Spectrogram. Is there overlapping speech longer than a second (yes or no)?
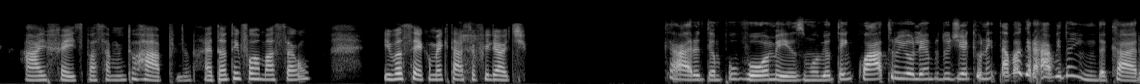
no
